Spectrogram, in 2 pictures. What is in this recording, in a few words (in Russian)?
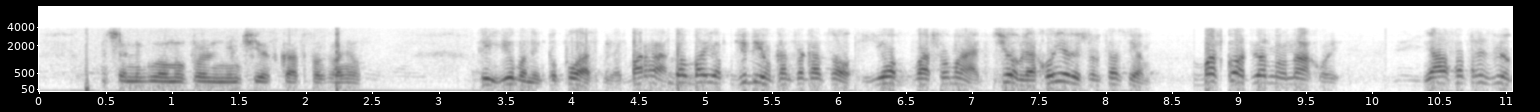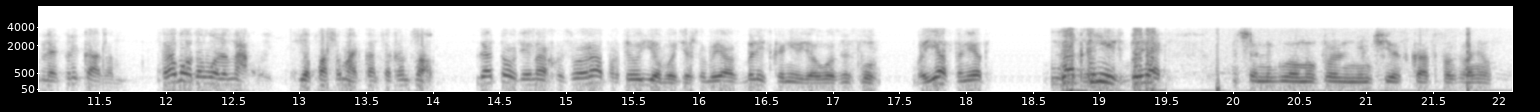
monolog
